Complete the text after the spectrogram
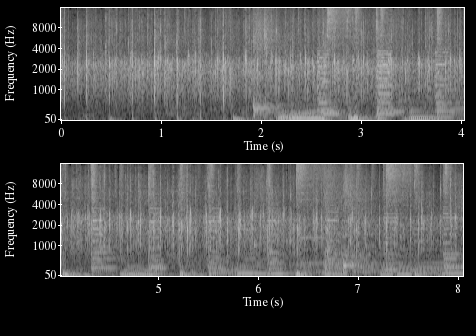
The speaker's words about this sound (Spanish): Fuerte el aplauso para ellos, por favor.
